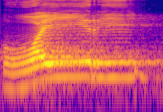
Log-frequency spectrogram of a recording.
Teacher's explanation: huruf ghain itu dia di pangkal ataupun di tenggorokan bagian atas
